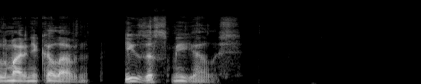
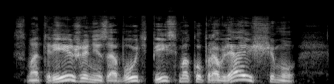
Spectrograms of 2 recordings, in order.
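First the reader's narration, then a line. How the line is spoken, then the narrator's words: Shouted from hallway. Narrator (Russian): крикнула ему Марья Николаевна из передней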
